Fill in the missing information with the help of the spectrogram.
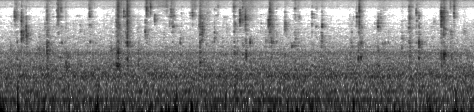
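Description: A Jindo-mix dog chewing and licking a small treat: a run of faint, irregular wet clicks and smacks from its mouth.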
